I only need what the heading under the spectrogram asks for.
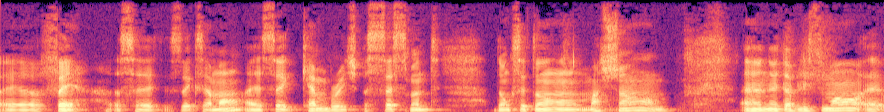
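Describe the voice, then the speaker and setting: Slow, hesitant man explaining exams. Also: medium pitch. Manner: hesitant, many fillers and restarts. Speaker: English teacher. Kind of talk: casual spoken explanation to camera.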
